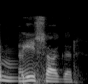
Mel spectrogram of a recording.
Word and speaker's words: महीसागर: हालांकि English title तो वो माही लगता है अपने को क्योंकि स्पेलिंग वही है माही लेकिन उसका हिंदी प्रोनाउंसिएशन लिया गया है महीसागर। तो अपने को महीसागर ही याद रखना है।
